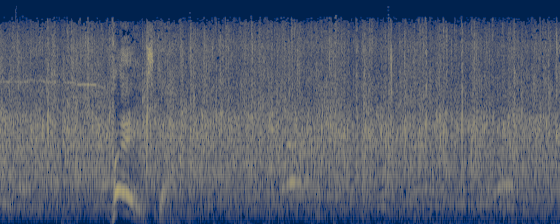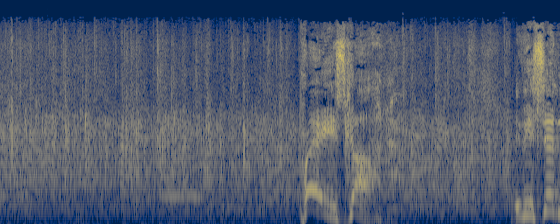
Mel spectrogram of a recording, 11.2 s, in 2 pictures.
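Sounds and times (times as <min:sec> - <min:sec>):
audience clapping hands: 0:00.0 - 0:11.2
speech: 0:01.1 - 0:02.0, 0:08.8 - 0:09.8, 0:10.7 - 0:11.2.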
